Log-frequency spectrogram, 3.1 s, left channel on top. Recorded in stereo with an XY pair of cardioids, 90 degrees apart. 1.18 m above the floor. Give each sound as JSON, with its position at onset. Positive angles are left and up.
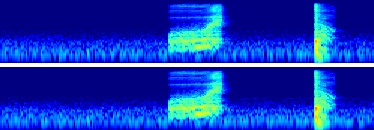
{"t": 1.4, "sound": "throat clearing", "azimuth_deg": -20, "distance_m": 0.5}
